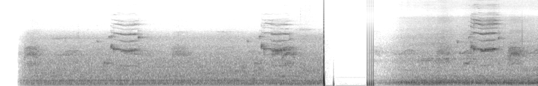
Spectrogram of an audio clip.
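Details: Small bird singing at midday from a mango tree branch, seen through a window and recorded on a mobile phone; short ringing harmonic bursts spaced a few seconds apart over a steady low hum, with a brief clatter midway.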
